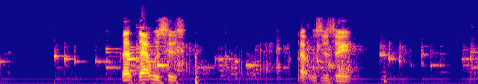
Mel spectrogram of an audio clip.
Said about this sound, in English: And luckily, somebody's got a phone ringing or something.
